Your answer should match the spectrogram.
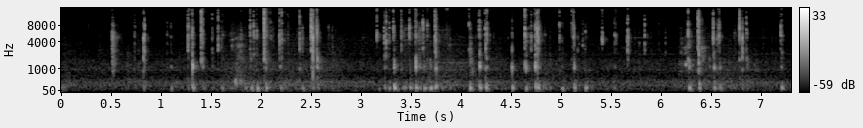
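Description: Someone types notes on a computer keyboard, quick irregular bursts of close, crisp key clicks with brief pauses, faint and alone.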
